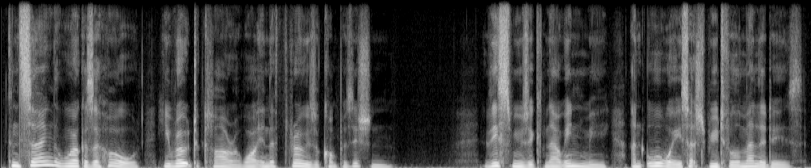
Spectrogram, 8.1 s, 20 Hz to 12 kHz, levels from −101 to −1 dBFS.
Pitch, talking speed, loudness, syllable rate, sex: 170 Hz, 190 wpm, -18 LUFS, 6.1 syllables/s, female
